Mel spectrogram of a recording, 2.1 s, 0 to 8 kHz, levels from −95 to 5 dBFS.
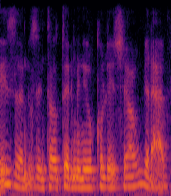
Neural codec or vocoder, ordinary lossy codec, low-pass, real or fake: none; Opus, 24 kbps; 7.2 kHz; real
